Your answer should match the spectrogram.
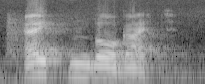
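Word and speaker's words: Uytenbogaert: så skrives det oftest med UY, Uitenbogart, skal visst nok være bortimot riktig uttale på hollandsk.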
